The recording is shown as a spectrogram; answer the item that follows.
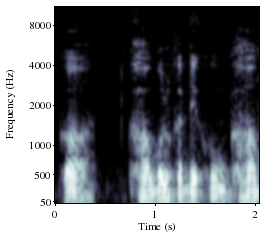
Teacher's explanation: सारे के सारे कंठ से निकल रहे हैं। · क वर्ग का जो उच्चारण स्थान है यह क्या है, कंठ है। बोलकर देखो क, देखो कंठ पे ज़्यादा जोर पड़ रही है।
